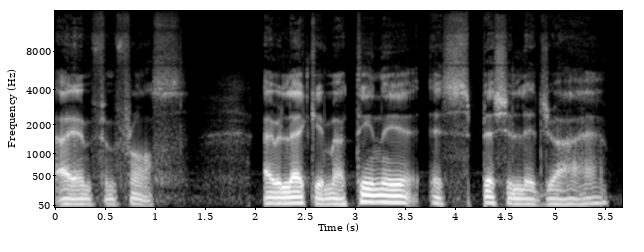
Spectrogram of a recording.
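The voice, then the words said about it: Put-on French accent. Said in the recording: “you put on a phony accent ... fairly decently, not perfectly, but fairly decent ... you do it with a French accent.”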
